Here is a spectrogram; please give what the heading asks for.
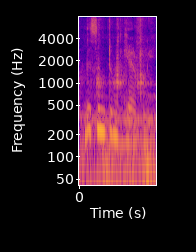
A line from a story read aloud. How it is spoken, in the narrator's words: he almost whispered into Duryodhana's ears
